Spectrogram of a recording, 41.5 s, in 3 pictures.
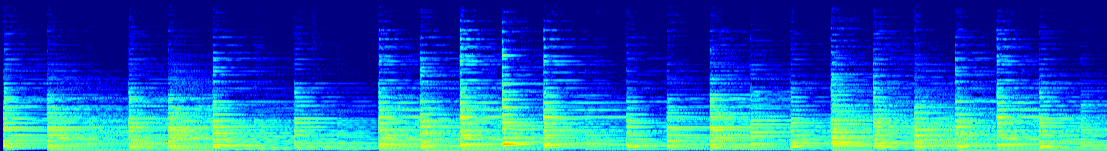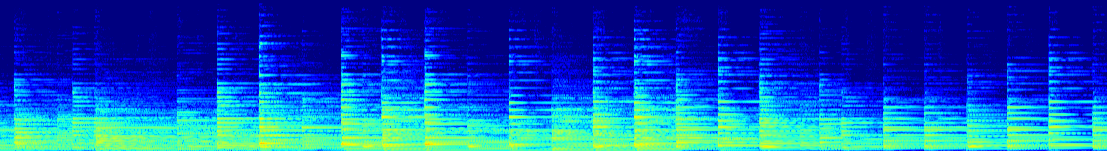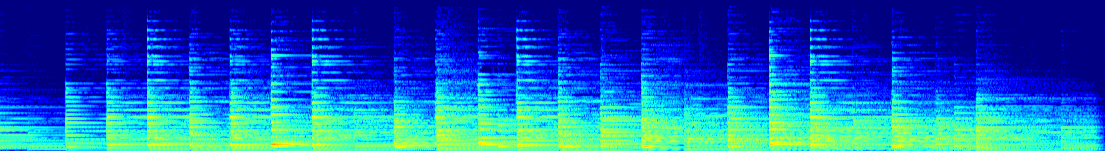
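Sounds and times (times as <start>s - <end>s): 
piano: 0.0s - 41.4s.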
